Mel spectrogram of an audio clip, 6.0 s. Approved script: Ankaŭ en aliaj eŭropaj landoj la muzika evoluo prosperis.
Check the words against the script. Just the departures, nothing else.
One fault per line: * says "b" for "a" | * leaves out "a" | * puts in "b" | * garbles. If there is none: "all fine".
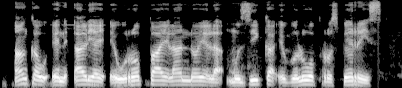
all fine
